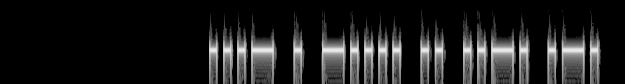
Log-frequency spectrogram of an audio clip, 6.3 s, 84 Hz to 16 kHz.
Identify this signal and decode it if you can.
Morse code, heard as a keyed tone, about 17 wpm, 700 Hz. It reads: VE6IFR
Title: DXCC-100 Call Signs - 6 Characters - Repeated 3x - 17wpm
